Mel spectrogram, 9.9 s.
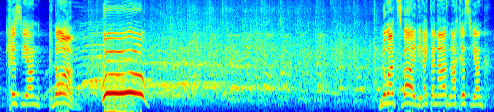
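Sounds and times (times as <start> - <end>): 
speech: 0.2 - 3.0, 7.6 - 9.8
audience applause: 1.6 - 8.8.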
